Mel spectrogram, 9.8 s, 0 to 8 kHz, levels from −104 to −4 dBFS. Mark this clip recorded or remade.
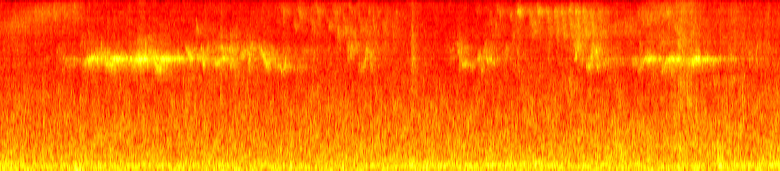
remade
